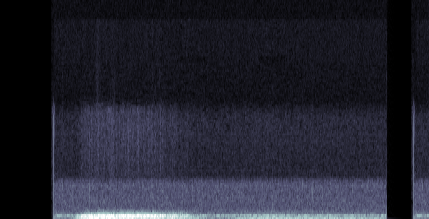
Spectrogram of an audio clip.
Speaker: You are listening to vesicular breath sounds.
